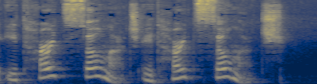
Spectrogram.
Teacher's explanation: Repara que ali no hurts so, a gente tem um S fechando hurts e outro S começando so. Você não tem que se preocupar em fazer dois S mesmo, ok?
